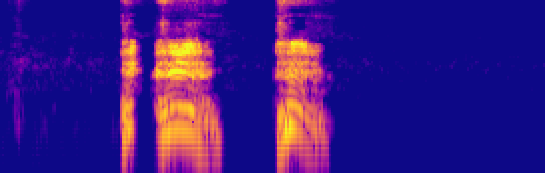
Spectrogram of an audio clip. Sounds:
Throat clearing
